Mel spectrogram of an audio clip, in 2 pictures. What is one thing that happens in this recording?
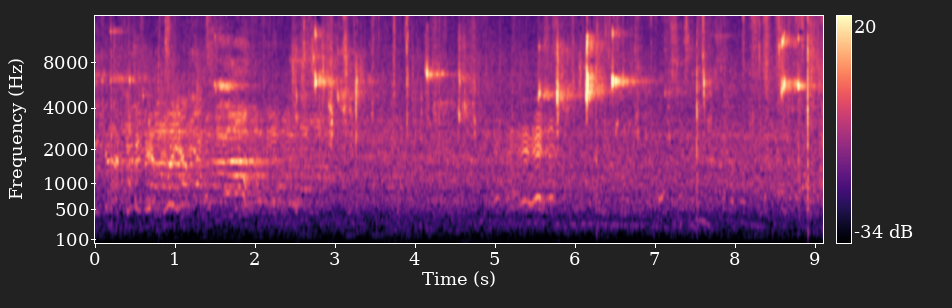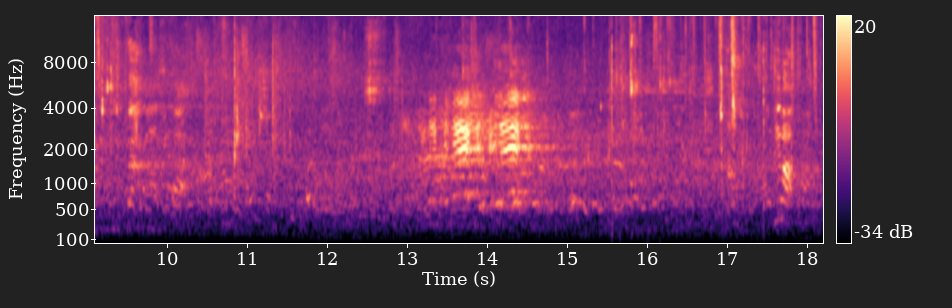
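Sneakers squeak on the hard court.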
